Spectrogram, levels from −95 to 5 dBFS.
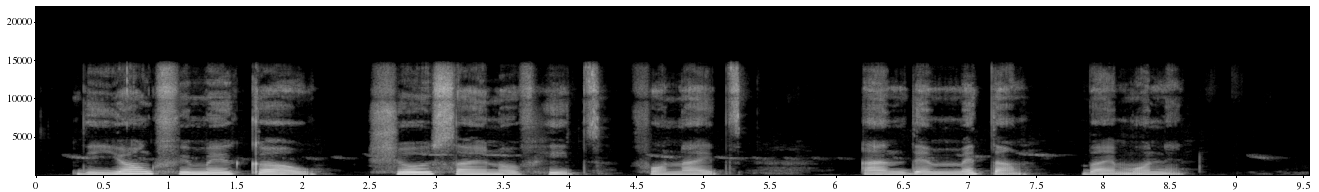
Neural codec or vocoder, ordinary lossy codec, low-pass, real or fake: vocoder, 44.1 kHz, 128 mel bands every 256 samples, BigVGAN v2; none; 14.4 kHz; fake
